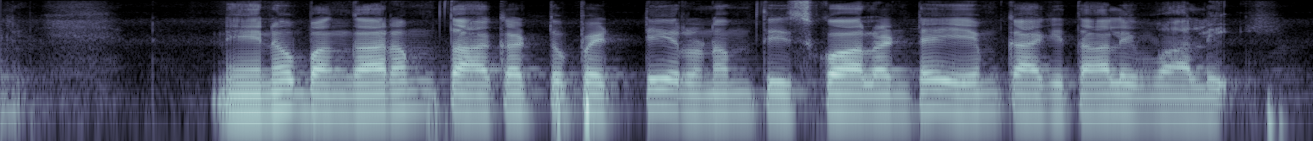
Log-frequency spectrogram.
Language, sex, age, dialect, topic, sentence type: Telugu, male, 18-24, Telangana, banking, question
